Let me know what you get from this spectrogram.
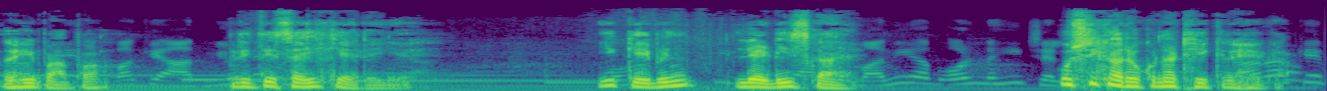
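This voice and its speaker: A man's voice: medium pitch, sing-song, unhurried, mellow. A man voicing a protective, reassuring young Indian husband and son in a cartoon story. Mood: concerned. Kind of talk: Hindi animated moral story dialogue. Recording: music bed behind the voice.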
